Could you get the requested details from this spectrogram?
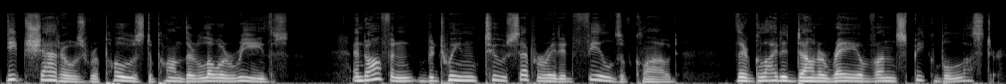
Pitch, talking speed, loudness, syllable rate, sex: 155 Hz, 135 wpm, -18 LUFS, 4.5 syllables/s, male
